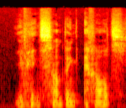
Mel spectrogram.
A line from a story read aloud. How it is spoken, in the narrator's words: she asked, laughing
